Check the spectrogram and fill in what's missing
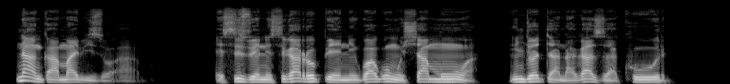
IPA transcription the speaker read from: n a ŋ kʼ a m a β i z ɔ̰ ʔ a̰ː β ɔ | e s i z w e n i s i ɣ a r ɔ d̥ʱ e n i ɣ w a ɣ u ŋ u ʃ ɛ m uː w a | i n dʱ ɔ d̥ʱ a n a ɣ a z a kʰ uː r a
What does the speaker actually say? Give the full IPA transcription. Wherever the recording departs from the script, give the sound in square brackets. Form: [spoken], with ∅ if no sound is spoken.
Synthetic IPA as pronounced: n a ŋ kʼ a m a β i z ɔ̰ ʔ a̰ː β ɔ | e s i z w e n i s i ɣ a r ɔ [b̥ʱ] e n i ɣ w a ɣ u ŋ u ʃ [a] m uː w a | i n dʱ ɔ d̥ʱ a n a ɣ a z a kʰ uː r [i]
